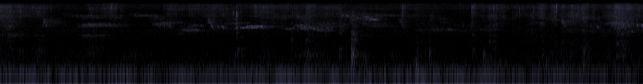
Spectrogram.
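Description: Small birds chirping on and off over a low steady rumble, with a few faint clicks, likely from hands pulling wet grass clippings out of a plastic lawnmower deck.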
